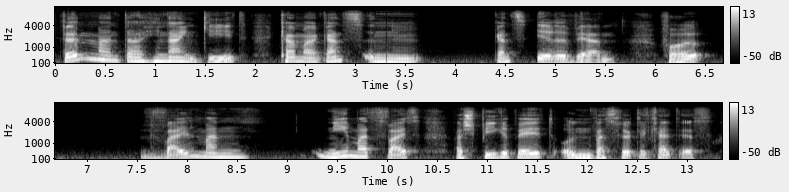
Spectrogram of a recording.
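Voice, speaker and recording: A man reading a children's story aloud in a halting way, stumbling over words now and then. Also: fairly high pitch, animated, darkish tone. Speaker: amateur audiobook reader.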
